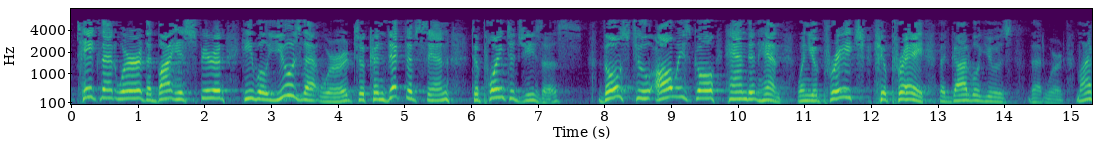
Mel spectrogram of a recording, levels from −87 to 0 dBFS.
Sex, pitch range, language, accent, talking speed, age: male, 165-215 Hz, English, American, 155 wpm, 60-79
